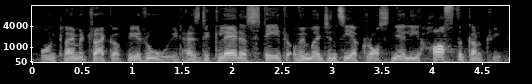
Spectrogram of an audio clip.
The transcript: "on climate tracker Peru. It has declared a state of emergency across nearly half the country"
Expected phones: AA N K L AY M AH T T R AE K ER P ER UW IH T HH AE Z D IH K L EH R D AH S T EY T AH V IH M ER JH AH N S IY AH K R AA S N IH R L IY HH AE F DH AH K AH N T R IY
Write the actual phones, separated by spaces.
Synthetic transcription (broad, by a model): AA N K L AY M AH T T R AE K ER P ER UW IH T HH AE Z D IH K L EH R D AH S T EY T AH V IH M ER JH AH N S IY AH K R AA S N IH R L IY HH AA F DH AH K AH N T R IY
